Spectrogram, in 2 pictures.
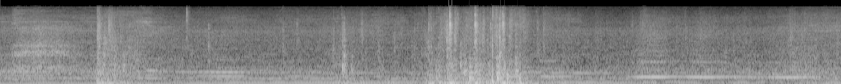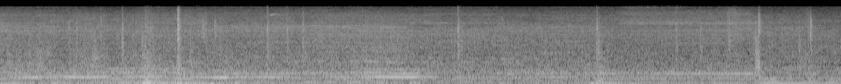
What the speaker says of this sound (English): I'll park this skid steer and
